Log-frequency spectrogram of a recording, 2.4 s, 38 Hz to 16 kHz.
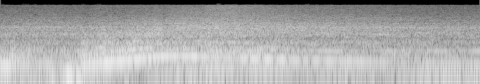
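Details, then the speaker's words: BMW 135i petrol engine, after misfire repair (cylinder 5 misfire code, suspected ignition coil fixed): clean rev climbs smoothly and falls back without stumbles; sounds really good apart from some lifter noise, no check engine light. "oh man alright sounds really good other than like the lifters"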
